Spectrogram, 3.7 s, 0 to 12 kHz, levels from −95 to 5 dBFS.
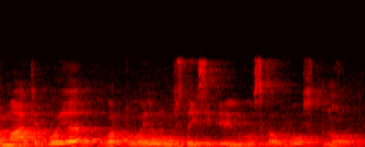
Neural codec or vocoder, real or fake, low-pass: none; real; 7.2 kHz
